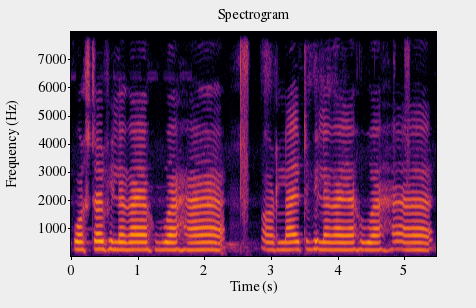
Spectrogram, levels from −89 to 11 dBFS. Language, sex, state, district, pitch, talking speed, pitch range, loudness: Hindi, female, Jharkhand, Palamu, 260 Hz, 120 wpm, 255-270 Hz, -16 LUFS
